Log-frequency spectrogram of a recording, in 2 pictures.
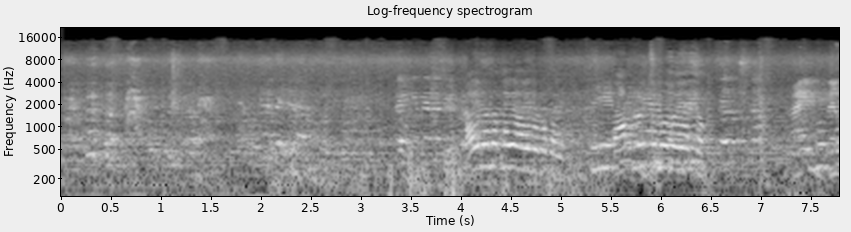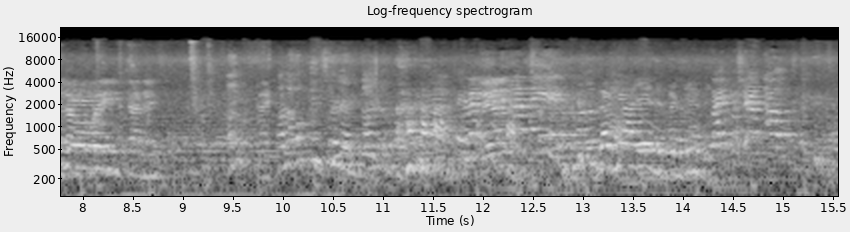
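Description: Young men and women chatter and laugh together nearby.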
